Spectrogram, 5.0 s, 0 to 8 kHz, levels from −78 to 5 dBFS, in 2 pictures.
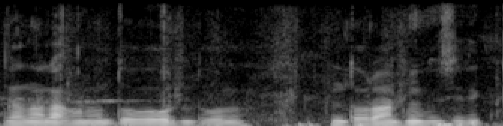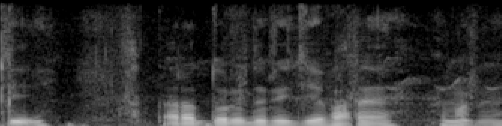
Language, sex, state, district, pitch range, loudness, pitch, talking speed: Chakma, male, Tripura, Dhalai, 105-115 Hz, -22 LUFS, 110 Hz, 145 wpm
